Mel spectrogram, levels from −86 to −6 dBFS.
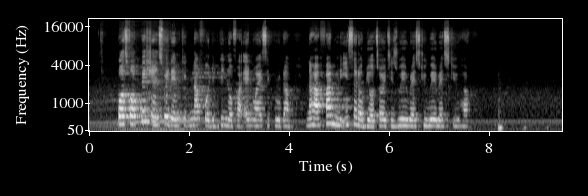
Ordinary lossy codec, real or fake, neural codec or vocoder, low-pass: none; fake; vocoder, 48 kHz, 128 mel bands, Vocos; none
